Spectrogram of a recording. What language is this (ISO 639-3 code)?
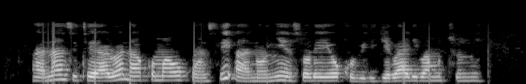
lug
